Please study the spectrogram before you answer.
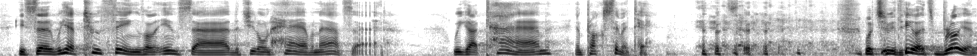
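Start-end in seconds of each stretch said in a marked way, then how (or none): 0.6-6.5 put-on Mississippi good old boy accent and voice. Quoting what a man said, in his good old boy Mississippi voice. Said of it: "in his good old boy Mississippi voice".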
